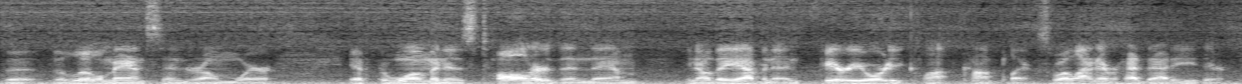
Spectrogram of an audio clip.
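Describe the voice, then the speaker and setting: A man's very deep, low voice at a moderate pace with ordinary pitch variation, amid noticeable background noise and audible room echo. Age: 60s. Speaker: vlogger giving relationship advice. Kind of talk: casual monologue to camera. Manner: halting, many fillers and restarts.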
